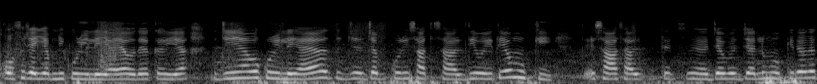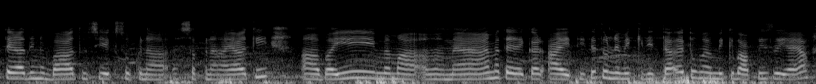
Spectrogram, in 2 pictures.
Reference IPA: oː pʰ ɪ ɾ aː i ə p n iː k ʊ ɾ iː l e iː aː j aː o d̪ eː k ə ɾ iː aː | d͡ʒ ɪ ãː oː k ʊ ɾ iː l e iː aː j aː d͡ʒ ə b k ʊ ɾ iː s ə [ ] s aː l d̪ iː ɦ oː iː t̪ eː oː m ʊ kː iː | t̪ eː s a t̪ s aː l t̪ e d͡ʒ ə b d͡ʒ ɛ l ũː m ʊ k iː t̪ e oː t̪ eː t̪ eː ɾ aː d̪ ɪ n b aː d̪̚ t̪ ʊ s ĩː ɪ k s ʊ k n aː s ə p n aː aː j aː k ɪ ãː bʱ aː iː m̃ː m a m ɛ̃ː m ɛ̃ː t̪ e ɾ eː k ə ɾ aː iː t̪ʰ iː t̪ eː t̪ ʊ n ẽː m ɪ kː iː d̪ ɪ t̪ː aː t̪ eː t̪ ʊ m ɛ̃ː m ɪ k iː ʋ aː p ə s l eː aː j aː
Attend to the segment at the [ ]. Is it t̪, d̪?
t̪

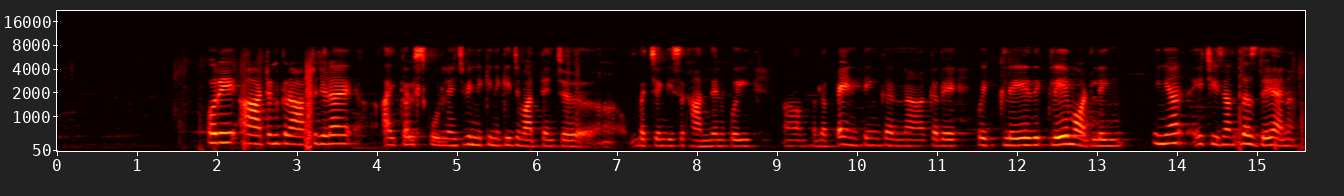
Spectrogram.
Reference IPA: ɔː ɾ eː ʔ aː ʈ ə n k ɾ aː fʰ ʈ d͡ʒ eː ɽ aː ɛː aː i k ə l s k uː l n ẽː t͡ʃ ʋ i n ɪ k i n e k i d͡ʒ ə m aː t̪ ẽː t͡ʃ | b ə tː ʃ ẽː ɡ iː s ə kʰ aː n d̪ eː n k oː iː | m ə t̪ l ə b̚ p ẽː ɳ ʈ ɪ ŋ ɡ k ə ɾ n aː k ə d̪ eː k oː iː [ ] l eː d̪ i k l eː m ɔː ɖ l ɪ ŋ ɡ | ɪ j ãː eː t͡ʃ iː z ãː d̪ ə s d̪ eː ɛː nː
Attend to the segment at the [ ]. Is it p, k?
k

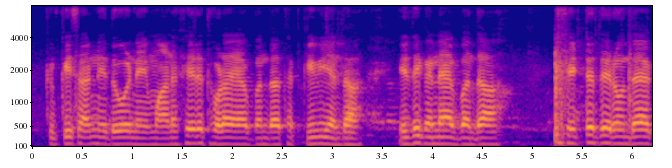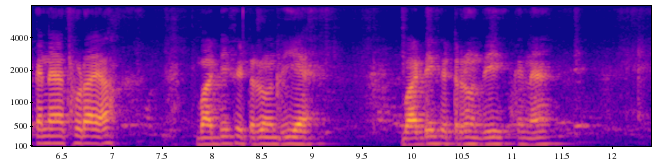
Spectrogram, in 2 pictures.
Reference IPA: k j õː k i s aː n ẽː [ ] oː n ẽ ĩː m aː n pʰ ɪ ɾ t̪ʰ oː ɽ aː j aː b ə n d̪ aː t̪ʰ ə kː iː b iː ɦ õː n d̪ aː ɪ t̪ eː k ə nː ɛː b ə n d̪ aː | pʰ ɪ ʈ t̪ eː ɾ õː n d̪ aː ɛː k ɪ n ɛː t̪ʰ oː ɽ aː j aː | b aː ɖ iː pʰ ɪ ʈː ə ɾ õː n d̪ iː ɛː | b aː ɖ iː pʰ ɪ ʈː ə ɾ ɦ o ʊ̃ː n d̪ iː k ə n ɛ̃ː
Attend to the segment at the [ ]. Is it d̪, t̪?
d̪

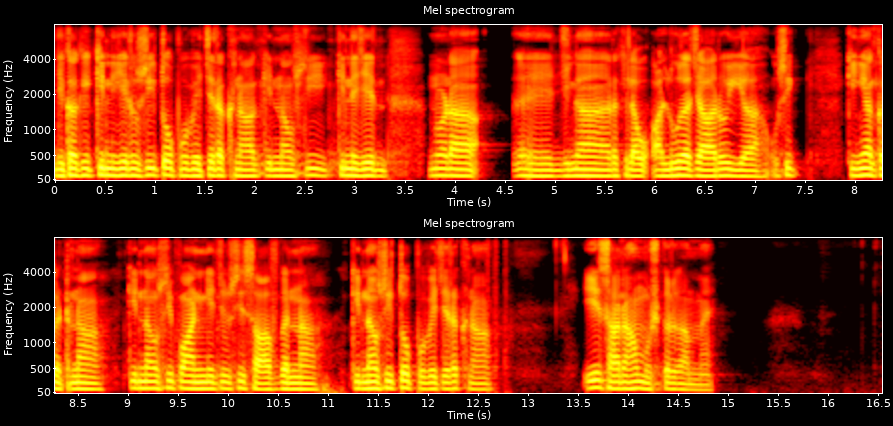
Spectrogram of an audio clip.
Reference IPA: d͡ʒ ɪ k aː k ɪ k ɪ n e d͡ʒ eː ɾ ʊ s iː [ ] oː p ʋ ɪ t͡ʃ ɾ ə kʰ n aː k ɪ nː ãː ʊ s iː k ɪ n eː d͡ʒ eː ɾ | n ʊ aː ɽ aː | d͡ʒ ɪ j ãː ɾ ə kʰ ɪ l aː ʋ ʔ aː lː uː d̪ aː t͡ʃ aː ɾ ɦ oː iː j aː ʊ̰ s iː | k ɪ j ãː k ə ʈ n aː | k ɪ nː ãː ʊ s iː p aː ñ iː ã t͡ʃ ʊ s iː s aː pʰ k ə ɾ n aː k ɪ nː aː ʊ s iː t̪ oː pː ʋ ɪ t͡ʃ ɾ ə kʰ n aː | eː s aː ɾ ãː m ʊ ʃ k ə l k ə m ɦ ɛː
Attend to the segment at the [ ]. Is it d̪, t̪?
t̪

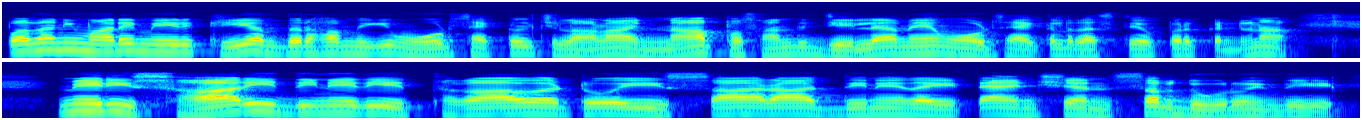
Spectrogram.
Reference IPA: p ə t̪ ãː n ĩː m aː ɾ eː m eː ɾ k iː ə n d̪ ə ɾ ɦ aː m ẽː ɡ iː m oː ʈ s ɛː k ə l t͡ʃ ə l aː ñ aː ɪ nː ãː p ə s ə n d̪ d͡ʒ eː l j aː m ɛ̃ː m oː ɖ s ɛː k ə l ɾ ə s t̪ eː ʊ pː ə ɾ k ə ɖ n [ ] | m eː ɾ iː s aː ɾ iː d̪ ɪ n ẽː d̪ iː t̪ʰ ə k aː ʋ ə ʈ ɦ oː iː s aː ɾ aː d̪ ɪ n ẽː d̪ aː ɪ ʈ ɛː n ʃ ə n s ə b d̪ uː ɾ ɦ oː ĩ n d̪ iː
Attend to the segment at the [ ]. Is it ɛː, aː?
aː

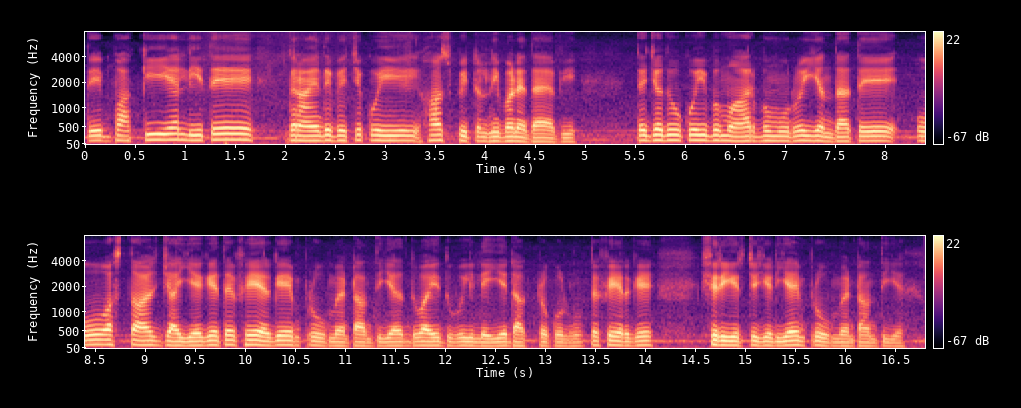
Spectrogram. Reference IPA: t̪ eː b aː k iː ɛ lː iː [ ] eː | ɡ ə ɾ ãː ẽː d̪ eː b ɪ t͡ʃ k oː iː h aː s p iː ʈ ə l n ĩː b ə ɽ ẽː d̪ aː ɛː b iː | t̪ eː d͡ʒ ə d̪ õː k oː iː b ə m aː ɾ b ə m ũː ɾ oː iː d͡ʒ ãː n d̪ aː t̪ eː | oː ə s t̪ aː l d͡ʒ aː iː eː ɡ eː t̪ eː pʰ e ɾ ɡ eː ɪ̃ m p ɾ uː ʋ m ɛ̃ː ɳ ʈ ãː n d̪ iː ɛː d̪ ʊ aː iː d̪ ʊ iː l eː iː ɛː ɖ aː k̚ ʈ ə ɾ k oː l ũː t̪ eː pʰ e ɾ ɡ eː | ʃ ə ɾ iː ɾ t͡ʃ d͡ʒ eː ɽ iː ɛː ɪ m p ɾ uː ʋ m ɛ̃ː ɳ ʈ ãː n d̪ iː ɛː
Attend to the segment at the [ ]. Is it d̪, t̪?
t̪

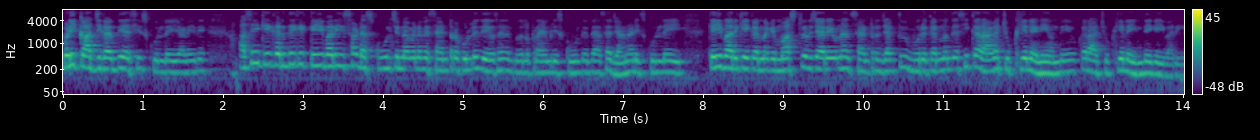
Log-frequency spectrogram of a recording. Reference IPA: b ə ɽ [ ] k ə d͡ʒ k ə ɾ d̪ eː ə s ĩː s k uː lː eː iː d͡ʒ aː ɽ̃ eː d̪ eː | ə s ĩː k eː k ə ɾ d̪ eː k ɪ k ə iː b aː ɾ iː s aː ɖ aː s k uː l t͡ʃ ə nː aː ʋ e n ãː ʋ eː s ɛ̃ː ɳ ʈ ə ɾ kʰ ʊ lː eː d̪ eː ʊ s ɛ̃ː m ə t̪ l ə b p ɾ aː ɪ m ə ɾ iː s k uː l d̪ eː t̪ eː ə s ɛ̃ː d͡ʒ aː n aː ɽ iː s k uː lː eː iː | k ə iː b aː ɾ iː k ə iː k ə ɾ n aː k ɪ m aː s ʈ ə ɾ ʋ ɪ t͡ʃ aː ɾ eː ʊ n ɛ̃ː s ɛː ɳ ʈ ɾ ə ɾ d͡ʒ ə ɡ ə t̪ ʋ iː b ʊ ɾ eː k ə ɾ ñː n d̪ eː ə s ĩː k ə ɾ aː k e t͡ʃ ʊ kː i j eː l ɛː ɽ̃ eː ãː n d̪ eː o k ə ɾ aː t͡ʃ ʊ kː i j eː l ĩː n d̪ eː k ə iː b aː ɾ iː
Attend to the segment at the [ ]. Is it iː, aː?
iː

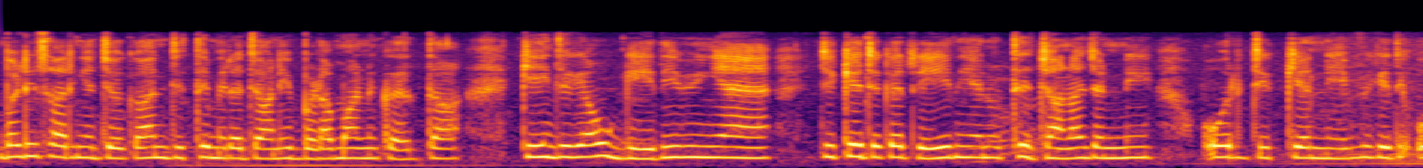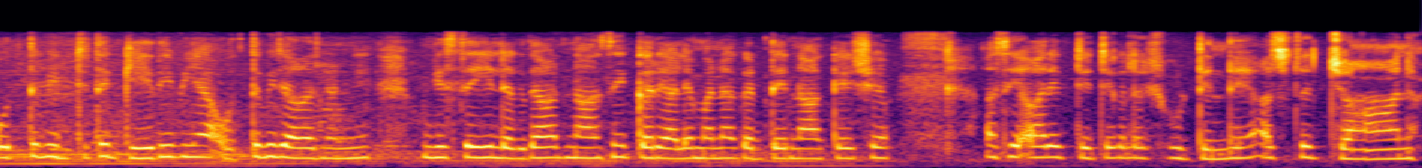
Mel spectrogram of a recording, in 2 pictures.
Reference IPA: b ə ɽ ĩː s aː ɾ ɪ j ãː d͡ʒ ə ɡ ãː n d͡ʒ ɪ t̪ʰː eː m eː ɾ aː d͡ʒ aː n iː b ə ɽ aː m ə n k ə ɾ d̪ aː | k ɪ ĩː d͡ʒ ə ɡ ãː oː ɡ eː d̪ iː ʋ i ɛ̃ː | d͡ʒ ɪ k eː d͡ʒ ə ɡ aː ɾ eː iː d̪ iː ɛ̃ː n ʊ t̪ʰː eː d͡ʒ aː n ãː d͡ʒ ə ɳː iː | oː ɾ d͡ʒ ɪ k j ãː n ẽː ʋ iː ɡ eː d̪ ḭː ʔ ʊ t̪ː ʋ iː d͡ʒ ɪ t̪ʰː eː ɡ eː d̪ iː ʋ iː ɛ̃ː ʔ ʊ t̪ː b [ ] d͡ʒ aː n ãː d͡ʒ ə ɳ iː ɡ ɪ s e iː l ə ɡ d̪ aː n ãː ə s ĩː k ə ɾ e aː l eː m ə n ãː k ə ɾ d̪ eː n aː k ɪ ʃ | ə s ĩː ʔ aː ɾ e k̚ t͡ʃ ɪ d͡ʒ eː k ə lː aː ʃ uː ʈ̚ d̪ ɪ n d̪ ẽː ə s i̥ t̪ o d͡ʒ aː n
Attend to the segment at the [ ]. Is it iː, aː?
iː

